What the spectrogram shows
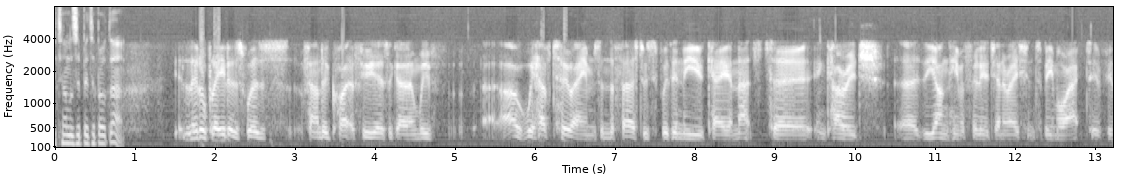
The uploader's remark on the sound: joined us on the line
